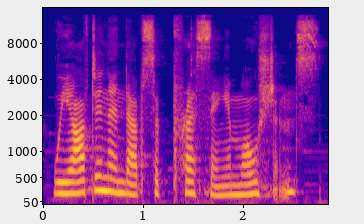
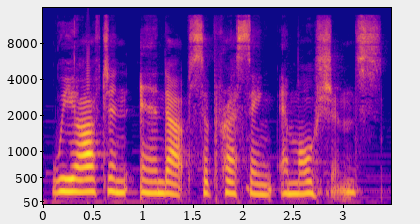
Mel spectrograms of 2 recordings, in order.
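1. 这句话语速较快。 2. 这句话语速较慢。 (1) "加快一些吧。" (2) "我们现在从头读。"

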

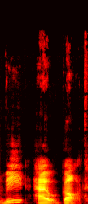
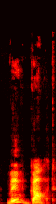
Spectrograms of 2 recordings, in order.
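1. 每个词都单独、完整地读出。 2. 这几个词连在一起读，是缩读形式。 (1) "不连读是We have got" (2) "we've，是连读"

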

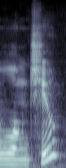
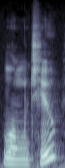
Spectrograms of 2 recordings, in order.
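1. t和y合并成一个ch音。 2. t和y合并成一个ch音。

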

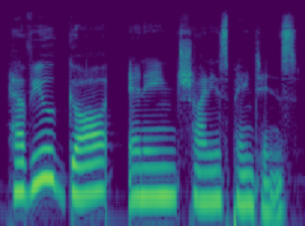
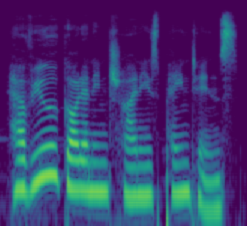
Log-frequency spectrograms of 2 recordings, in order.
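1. 'got' 中的 t 完全不发音。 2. 'got' 中的 t 浊化并连读。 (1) "或者你可以选择got 末尾不发音" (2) "got 和any 你可以选择连起来读成got any，注意要浊化一下"

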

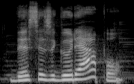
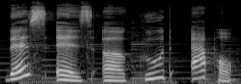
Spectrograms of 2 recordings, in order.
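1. 词尾辅音会顺畅地连到下一个单词的元音上。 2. 每个单词单独发音，不连读。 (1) "所以呢句子听起来就是" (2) "如果不会连读，读出来的效果是这样子的"

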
